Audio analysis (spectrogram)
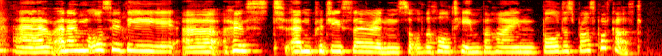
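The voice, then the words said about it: English Midlands accent. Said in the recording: “based in the Midlands of the UK. My accent might have been a bit of a giveaway”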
